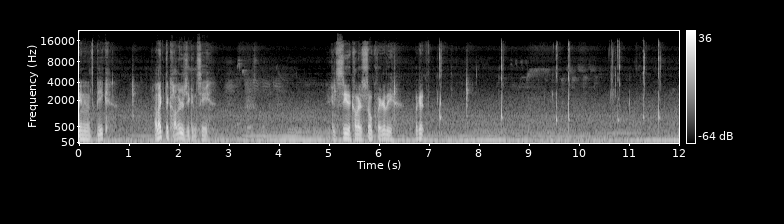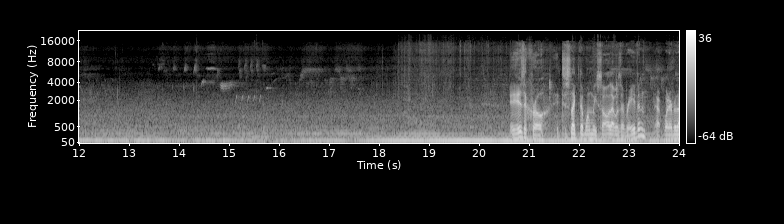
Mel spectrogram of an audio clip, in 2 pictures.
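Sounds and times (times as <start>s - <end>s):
small birds chirping: 0.0s - 24.0s
sharp clicks: 9.4s - 9.9s, 10.6s - 11.7s.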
